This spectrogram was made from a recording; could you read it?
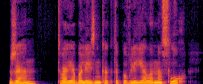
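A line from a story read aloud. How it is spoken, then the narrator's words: Rough question. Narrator (Russian): грубо спросил я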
